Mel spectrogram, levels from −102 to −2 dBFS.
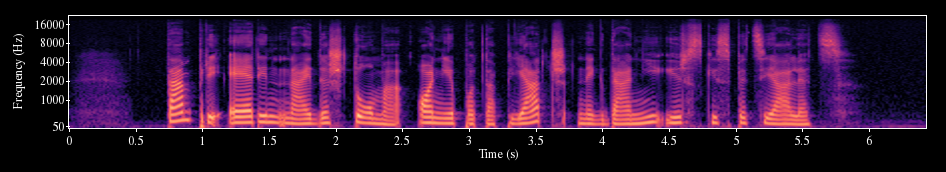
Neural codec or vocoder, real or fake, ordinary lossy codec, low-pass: none; real; none; 19.8 kHz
